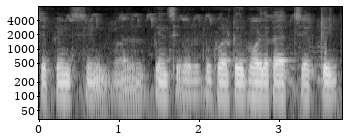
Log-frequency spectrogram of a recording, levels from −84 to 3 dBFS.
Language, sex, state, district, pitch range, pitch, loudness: Bengali, male, Tripura, Unakoti, 95-100 Hz, 100 Hz, -17 LUFS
